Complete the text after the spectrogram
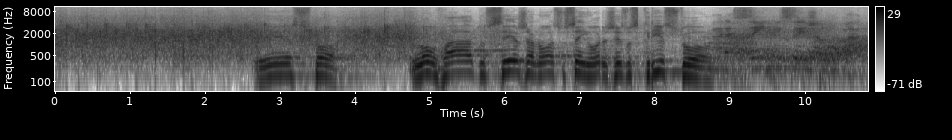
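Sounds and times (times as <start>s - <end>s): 
audience applauding: 0.0s - 6.6s
speech: 2.7s - 3.9s, 4.8s - 10.8s.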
